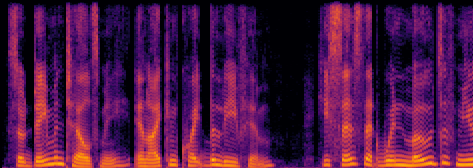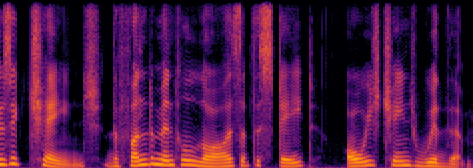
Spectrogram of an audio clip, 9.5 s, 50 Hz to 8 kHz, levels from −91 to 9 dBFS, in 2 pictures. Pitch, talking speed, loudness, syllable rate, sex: 195 Hz, 170 wpm, -17 LUFS, 4.8 syllables/s, female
